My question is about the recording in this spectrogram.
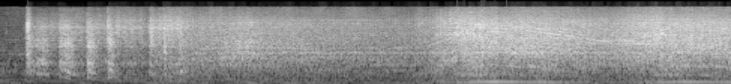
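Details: Honda Civic after no-start repair (starter cranked but engine computer lost communication): brief cranking catches quickly into a steady idle, then two clean revs rise and fall smoothly; engine now starts and runs normally.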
